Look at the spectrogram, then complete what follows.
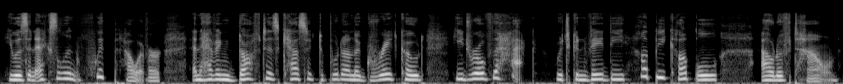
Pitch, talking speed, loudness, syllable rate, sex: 220 Hz, 205 wpm, -18 LUFS, 5.6 syllables/s, female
